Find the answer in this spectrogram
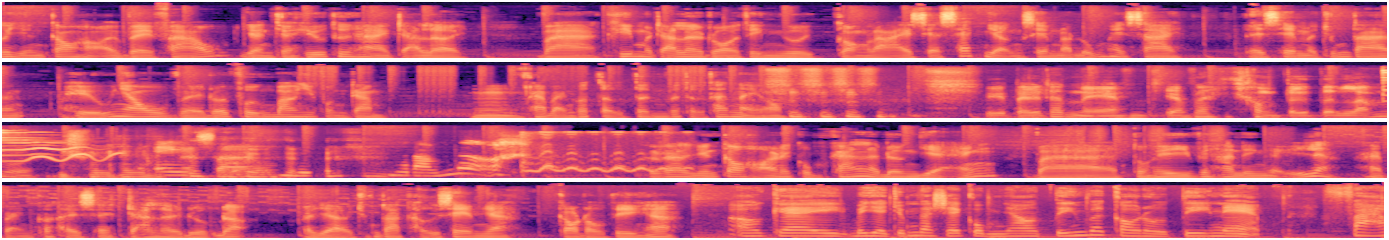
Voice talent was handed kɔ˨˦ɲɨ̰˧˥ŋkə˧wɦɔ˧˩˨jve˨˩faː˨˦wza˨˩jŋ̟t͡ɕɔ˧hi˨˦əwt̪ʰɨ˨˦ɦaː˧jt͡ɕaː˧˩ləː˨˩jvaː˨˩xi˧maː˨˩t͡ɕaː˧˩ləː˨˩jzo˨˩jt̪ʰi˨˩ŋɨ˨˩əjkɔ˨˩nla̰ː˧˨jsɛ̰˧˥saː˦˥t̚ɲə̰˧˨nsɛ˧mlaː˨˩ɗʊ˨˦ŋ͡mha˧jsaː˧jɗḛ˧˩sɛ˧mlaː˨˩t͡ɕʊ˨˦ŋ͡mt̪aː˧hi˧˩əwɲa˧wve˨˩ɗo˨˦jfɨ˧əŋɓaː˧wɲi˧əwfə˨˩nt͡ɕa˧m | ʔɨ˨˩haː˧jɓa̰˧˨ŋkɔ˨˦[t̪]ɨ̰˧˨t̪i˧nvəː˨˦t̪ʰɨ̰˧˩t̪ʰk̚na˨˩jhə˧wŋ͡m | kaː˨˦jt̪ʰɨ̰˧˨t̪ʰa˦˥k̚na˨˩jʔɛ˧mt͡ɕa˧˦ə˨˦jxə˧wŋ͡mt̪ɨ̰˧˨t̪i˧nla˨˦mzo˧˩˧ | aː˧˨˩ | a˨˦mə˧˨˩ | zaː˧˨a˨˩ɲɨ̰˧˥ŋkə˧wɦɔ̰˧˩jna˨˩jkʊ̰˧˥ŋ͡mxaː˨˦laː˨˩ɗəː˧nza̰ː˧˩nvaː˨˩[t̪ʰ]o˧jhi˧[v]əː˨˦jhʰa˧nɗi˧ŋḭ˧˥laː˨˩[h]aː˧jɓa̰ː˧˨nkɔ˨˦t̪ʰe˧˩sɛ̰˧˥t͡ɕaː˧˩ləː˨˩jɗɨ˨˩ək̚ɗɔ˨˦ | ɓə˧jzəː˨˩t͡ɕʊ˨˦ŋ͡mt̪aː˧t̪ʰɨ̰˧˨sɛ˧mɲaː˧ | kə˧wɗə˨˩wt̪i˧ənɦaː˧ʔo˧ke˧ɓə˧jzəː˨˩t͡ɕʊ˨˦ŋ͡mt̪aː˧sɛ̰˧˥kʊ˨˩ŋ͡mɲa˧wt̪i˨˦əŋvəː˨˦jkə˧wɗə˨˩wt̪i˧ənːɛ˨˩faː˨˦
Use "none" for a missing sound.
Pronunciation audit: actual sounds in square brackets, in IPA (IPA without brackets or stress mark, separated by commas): t̪, t̪, v, h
